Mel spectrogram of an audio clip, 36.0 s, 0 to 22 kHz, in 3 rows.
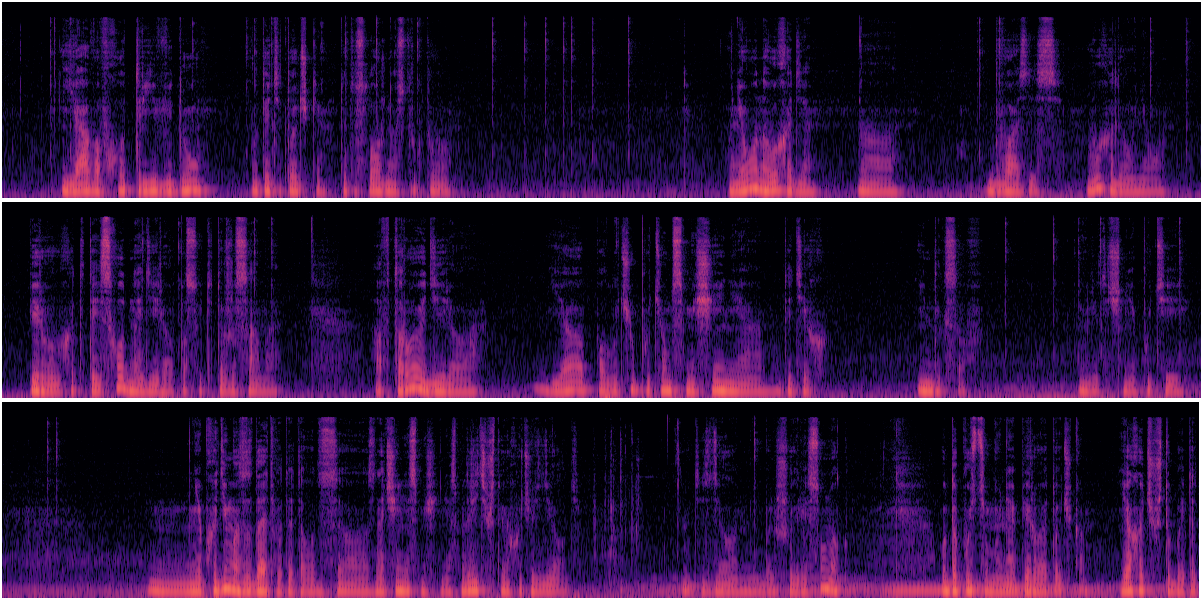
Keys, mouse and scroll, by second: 30.0 ctrl+1.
